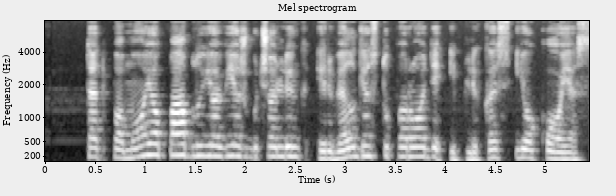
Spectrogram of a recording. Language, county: Lithuanian, Utena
